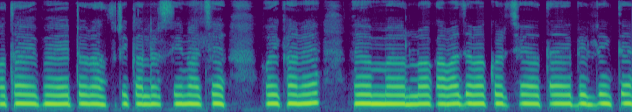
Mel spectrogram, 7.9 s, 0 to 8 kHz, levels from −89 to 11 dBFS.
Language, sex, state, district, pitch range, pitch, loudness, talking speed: Bengali, female, West Bengal, Dakshin Dinajpur, 225-235 Hz, 230 Hz, -10 LUFS, 120 wpm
